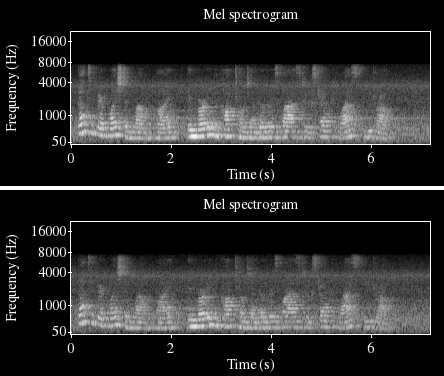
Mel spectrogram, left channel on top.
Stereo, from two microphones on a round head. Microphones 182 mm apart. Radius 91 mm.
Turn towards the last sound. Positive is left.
turn(degrees=-15)  # may be behind; listen again after turning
